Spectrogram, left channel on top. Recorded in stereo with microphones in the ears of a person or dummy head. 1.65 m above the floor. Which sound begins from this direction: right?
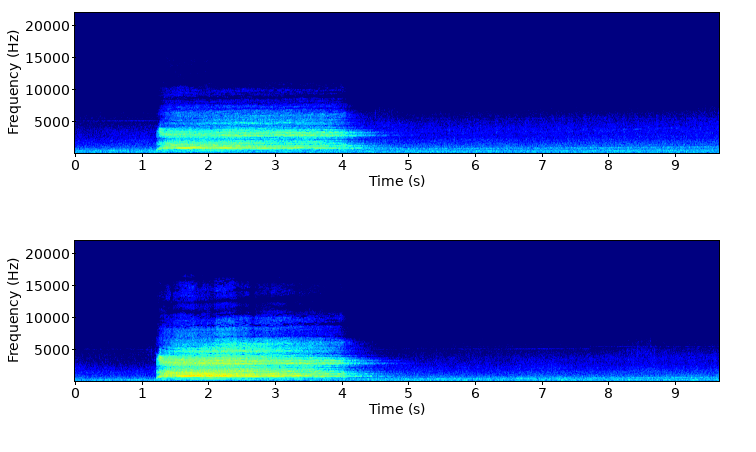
A scream, at 1.2 s.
